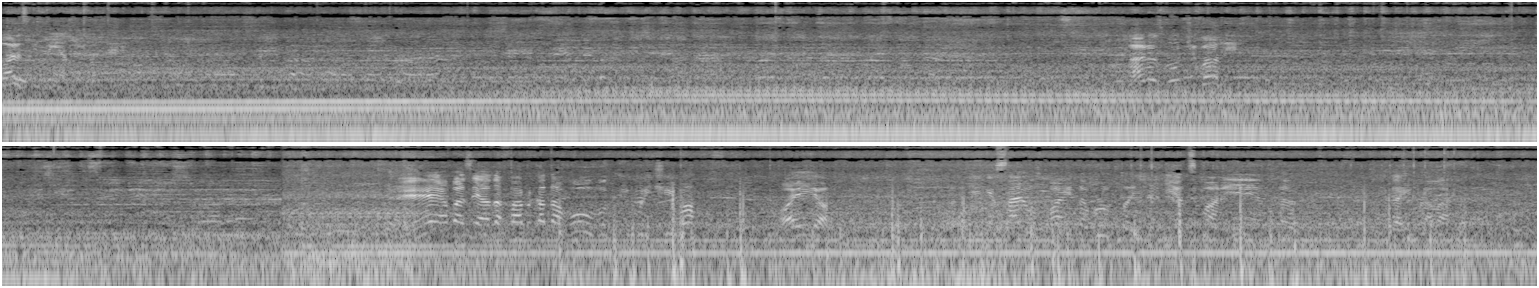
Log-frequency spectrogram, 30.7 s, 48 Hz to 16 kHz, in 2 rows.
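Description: Scania L110 truck's six-cylinder diesel engine running at a steady cruising note, heard from inside the cab; about halfway through the note breaks off and resumes at a slightly different steady pitch. Indistinct voices or music sound over the engine in the second half.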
